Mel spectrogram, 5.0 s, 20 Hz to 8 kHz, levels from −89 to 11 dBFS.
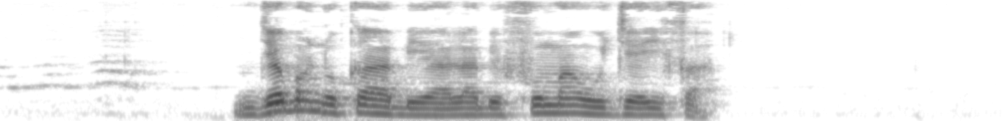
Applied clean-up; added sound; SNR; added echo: none; none; none; none.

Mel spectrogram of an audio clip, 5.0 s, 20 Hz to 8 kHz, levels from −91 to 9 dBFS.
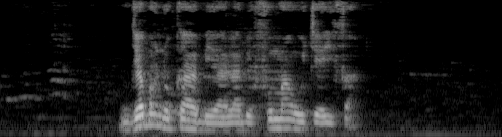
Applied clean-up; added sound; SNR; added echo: classical method WPE with log-MMSE.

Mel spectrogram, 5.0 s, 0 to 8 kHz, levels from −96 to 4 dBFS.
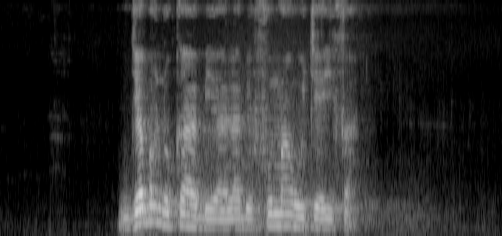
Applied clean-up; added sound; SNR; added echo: neural separator model SepFormer DNS4.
